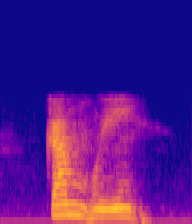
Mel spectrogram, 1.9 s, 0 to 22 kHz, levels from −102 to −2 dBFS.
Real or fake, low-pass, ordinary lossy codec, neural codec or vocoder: real; 3.6 kHz; Opus, 32 kbps; none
